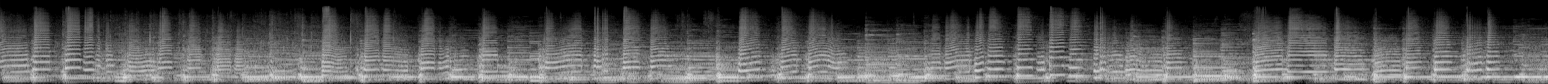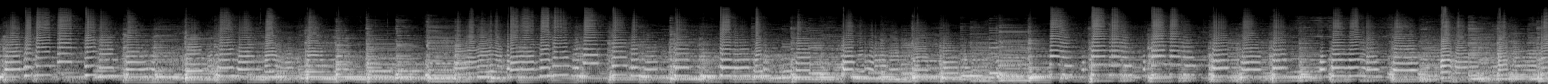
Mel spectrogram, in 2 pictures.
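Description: Live traditional New Orleans jazz band, with a trombone playing the lead over the band and a regular beat of sharp drum strikes.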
